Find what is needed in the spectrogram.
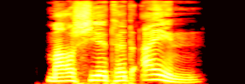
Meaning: inflection of einmarschieren: 1. second-person plural preterite 2. second-person plural subjunctive II
- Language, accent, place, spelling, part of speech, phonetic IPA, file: German, Germany, Berlin, marschiertet ein, verb, [maʁˌʃiːɐ̯tət ˈaɪ̯n], De-marschiertet ein.ogg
